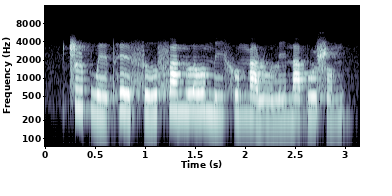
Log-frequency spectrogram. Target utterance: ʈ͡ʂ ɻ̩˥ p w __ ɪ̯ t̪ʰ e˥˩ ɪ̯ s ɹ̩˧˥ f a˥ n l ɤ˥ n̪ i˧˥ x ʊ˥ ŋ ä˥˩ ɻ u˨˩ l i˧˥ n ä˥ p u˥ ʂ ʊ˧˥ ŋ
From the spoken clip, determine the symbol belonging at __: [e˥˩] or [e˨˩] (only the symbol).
e˨˩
